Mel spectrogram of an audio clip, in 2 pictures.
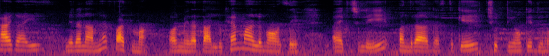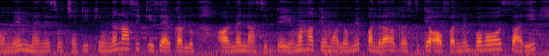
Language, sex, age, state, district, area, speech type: Urdu, female, 18-30, Maharashtra, Nashik, urban, spontaneous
